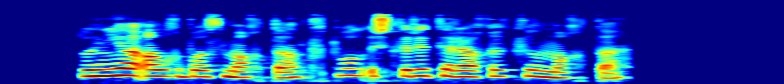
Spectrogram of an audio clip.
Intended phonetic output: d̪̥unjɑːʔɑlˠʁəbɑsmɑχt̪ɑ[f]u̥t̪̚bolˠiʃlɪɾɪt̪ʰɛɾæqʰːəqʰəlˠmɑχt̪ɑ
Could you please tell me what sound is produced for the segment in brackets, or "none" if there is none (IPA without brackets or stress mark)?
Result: f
